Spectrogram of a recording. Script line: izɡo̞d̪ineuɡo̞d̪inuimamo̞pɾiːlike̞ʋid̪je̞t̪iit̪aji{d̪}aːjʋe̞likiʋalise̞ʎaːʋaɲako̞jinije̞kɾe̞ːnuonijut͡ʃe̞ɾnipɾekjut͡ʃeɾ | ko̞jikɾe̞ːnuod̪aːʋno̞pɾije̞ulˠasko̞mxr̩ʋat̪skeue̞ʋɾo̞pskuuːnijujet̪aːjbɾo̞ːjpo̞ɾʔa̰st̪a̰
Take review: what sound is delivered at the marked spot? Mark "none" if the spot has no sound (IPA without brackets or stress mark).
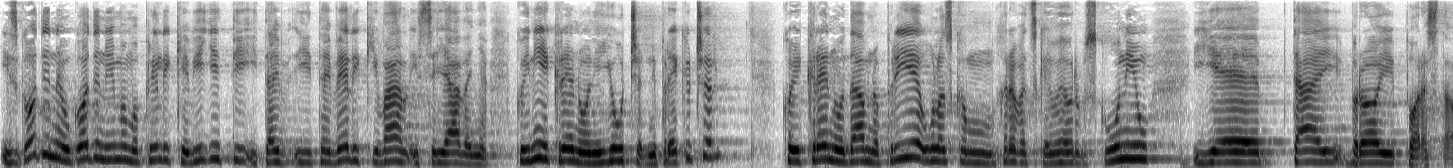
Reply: t̪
